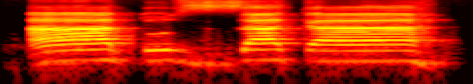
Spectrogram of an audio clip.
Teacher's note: उसकी ता जो है वो वक्फ की हालत में हा में बदल जाएगी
